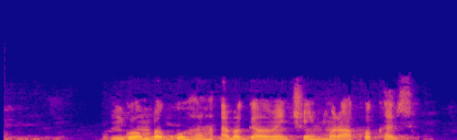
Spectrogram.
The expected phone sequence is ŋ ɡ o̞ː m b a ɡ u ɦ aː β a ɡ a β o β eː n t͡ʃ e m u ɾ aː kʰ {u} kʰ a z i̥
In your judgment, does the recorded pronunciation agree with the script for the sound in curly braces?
no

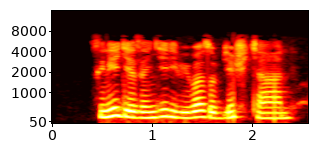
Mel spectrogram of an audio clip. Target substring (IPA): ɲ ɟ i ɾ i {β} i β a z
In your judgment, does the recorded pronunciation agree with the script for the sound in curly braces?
yes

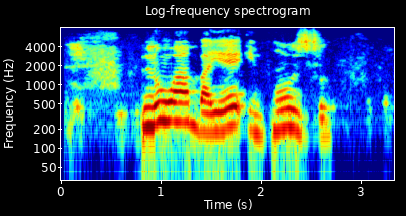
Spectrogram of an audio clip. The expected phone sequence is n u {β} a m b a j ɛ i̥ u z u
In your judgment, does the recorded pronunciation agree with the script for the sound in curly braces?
no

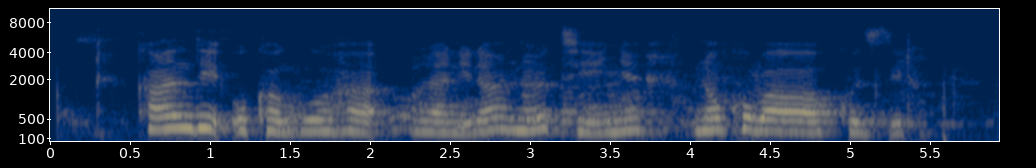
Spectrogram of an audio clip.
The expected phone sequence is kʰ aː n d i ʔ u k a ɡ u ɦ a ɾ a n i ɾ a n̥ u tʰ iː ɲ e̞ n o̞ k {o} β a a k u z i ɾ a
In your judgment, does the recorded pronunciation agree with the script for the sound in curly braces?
no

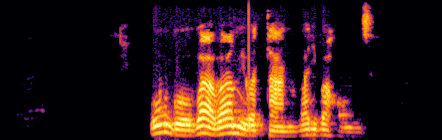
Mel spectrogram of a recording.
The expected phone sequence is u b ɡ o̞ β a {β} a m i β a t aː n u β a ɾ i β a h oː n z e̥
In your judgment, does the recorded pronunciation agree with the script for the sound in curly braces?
yes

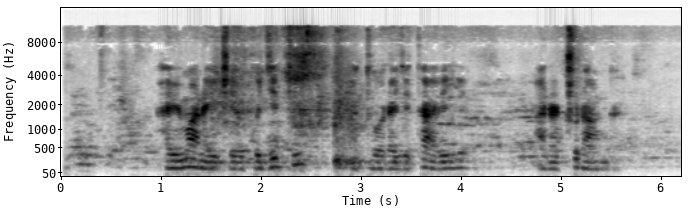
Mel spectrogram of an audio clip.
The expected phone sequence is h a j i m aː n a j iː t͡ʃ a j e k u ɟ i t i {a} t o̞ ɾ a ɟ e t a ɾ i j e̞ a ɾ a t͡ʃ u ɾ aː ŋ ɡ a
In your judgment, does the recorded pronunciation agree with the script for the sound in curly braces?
yes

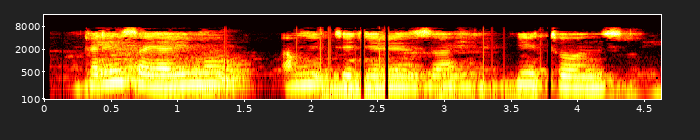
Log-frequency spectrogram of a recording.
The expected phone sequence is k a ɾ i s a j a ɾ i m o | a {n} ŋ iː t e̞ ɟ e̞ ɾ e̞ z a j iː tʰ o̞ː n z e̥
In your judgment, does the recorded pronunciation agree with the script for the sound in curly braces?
no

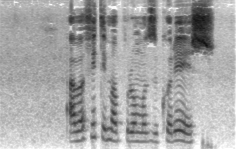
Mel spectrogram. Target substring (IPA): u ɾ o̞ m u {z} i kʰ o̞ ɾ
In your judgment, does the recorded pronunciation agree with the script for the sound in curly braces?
yes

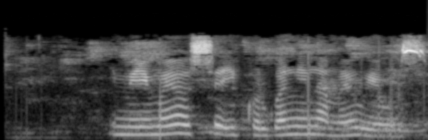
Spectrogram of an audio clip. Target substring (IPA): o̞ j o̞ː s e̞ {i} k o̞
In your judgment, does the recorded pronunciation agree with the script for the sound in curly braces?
yes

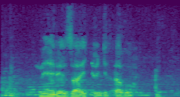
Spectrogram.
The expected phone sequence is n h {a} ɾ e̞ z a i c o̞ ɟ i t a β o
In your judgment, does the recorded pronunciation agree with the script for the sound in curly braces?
no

